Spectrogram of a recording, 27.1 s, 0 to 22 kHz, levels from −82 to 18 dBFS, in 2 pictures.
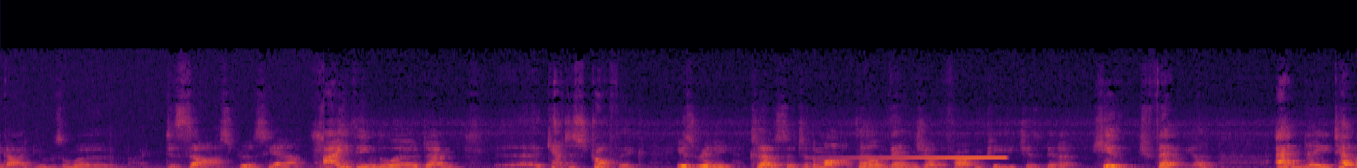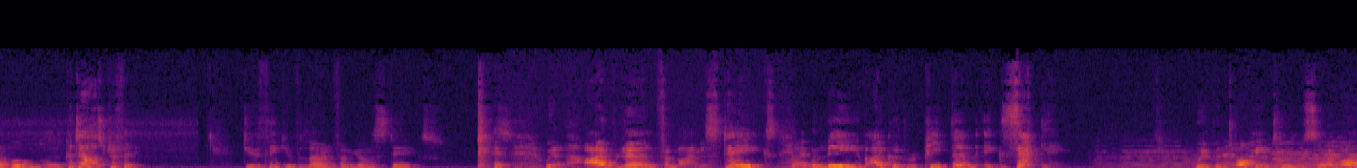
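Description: From 8.04 to 10.10 s a steady 1.5 kHz tone swells over about a second and a half into a piercing squeal, peaking roughly 5 dB above the surrounding sound. This is loudspeaker feedback squeal: a microphone picked up its own loudspeaker, and at that frequency the loop gain exceeded one.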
